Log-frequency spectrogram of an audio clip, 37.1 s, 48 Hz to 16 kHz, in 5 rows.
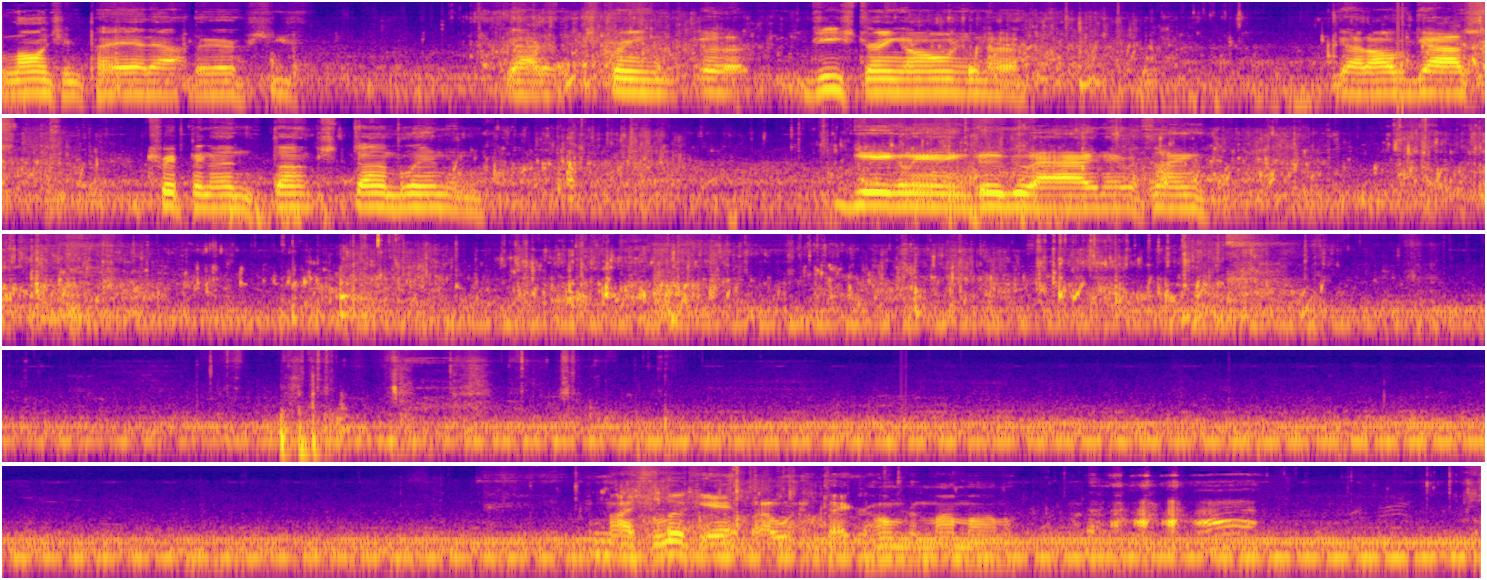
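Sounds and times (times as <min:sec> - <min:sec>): water splashing: 0:00.0 - 0:22.2, 0:32.5 - 0:35.6
wind noise: 0:02.4 - 0:14.1.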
